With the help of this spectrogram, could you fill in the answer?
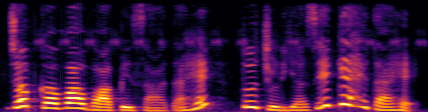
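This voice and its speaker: A woman's voice: on the high side, very animated, moderate pace, fairly bright tone. A woman narrating a scripted children's story as its storyteller.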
